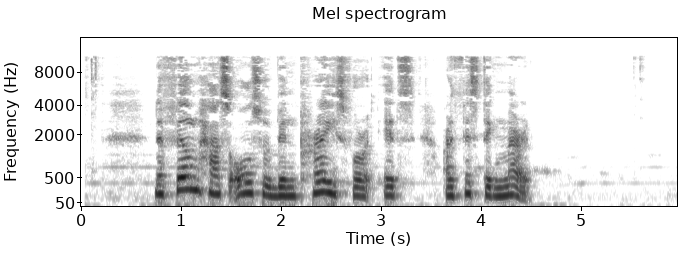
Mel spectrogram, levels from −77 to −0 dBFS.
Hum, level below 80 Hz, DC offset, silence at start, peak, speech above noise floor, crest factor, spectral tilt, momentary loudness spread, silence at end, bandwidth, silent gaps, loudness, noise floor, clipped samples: none; -52 dBFS; under 0.1%; 0.35 s; -2 dBFS; 46 dB; 18 dB; -5.5 dB/octave; 9 LU; 1.45 s; 11.5 kHz; none; -19 LUFS; -64 dBFS; under 0.1%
